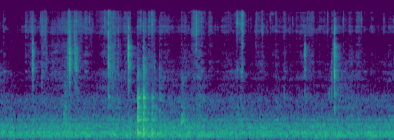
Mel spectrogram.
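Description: Metal garlic press clicking and scraping against a mixing bowl as crushed garlic is worked off it into raw eggs: scattered light taps, with a small cluster about two seconds in.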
